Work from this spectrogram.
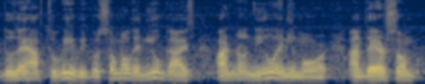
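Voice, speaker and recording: An older man from Cuba, a musician answering interview questions in a rambling, hesitant way with many pauses and self-corrections. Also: medium pitch, darkish tone, slight background noise. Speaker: musician guest.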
